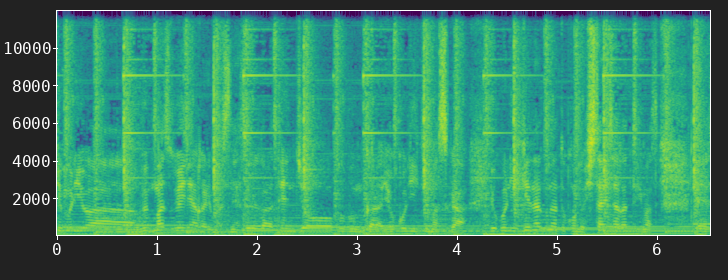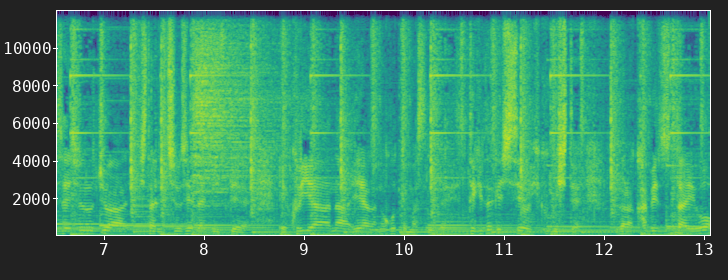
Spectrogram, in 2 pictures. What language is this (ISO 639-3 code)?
jpn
